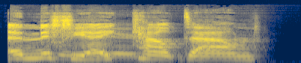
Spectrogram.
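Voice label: UK female, DJ vocals; Initiate countdown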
